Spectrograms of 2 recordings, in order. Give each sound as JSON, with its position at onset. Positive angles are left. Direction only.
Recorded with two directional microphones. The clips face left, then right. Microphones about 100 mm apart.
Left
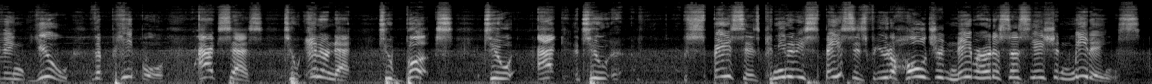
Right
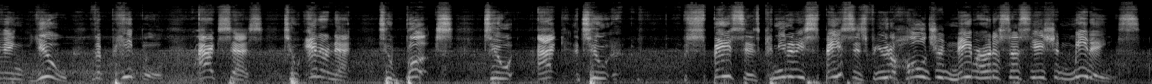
{"t": 0.3, "sound": "speech", "side_deg": 20}
{"t": 3.2, "sound": "speech", "side_deg": 45}
{"t": 5.3, "sound": "speech", "side_deg": 25}
{"t": 5.7, "sound": "speech", "side_deg": 40}
{"t": 6.8, "sound": "speech", "side_deg": 25}
{"t": 10.8, "sound": "speech", "side_deg": 25}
